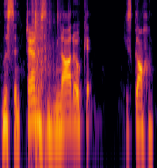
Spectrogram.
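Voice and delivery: normal talking voice

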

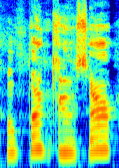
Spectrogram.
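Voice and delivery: high, polite manatee voice. Pretend. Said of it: "I like that voice".

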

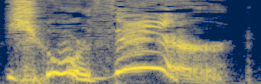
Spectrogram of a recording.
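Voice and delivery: high, slow, drawn-out accusation; mock accusation. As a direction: pin it on her with mock shock.

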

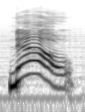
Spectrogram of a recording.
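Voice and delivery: high loud defiant shout; hollering. Acted. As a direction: yell it back in defiance. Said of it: "Athena hollers".

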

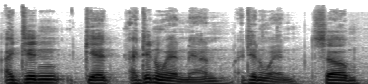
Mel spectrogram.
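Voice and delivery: crushed, fading admission; deflated. Real, not acted. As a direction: let the loss drain the voice out. Admitting he lost the deal.

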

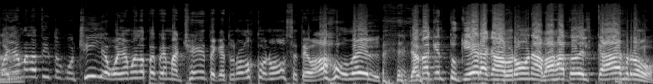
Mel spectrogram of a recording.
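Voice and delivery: hammed-up woman screaming accusations; shrieking woman. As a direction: screech it like the furious driver. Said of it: "en ese mismo volumen".

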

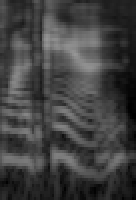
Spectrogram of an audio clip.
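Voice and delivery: usual speaking voice

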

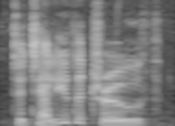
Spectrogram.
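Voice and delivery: high, perky Monkey; cheeky young monkey answering; high mischievous monkey voice; Monkey's voice. A narrator's reading.

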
